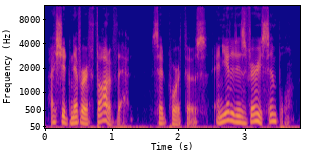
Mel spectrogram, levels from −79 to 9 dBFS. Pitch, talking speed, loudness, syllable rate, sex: 170 Hz, 235 wpm, -18 LUFS, 5.8 syllables/s, male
